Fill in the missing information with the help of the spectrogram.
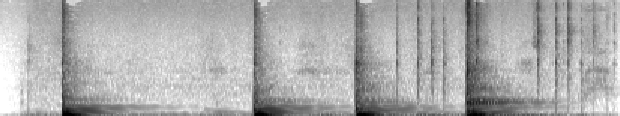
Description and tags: Bassy Tire Hit
Stomping on a large tire in boots
kick, hard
